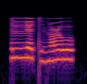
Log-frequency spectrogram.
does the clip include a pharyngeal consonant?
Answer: yes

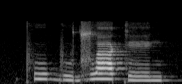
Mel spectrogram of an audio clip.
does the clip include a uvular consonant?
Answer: no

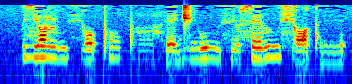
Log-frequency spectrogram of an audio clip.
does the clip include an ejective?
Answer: yes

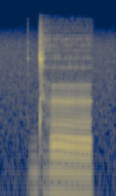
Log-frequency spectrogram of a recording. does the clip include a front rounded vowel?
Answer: yes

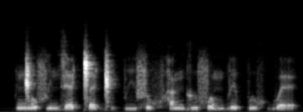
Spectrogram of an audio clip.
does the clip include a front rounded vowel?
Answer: no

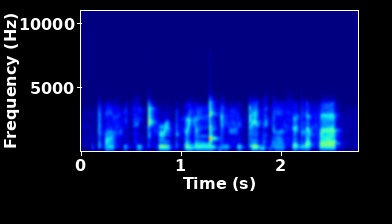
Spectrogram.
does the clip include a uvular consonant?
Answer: no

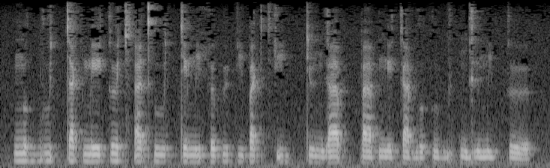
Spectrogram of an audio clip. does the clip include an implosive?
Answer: no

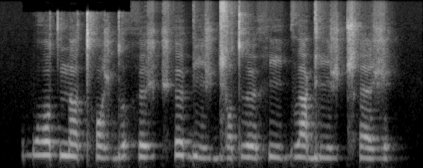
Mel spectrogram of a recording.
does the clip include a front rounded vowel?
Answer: yes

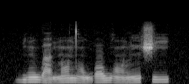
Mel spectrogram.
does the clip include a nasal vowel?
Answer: yes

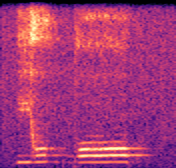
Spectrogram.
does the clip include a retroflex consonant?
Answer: no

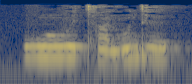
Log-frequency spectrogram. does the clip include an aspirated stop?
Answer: yes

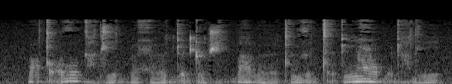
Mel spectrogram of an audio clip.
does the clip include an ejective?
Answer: yes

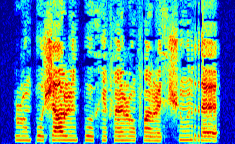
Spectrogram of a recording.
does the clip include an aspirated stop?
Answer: no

